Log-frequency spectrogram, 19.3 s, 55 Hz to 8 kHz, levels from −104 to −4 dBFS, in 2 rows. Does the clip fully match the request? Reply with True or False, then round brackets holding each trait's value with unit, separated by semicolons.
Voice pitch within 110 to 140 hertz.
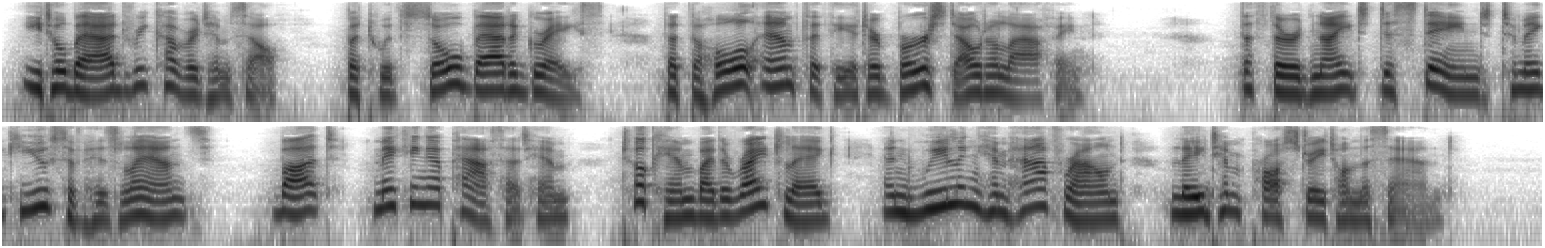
False (200 Hz)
